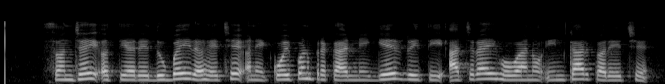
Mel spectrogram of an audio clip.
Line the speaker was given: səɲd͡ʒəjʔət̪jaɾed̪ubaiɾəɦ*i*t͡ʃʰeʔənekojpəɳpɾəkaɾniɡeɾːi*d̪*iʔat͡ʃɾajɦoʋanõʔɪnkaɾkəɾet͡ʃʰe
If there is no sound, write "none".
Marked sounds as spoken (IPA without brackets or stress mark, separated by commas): e, t̪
